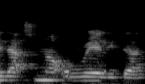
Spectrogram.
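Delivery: ordinary talk, nothing marked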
